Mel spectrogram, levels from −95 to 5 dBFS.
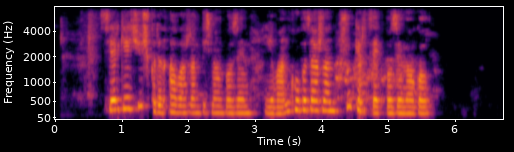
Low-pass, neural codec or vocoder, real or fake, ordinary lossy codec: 7.2 kHz; none; real; AAC, 32 kbps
